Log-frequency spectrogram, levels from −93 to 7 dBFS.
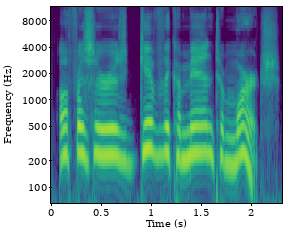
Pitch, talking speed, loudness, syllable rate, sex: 220 Hz, 155 wpm, -14 LUFS, 4.2 syllables/s, male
